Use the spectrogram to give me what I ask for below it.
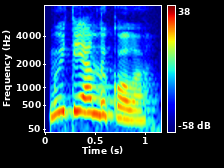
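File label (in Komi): мый тіянлы колӧ, Komi, female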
